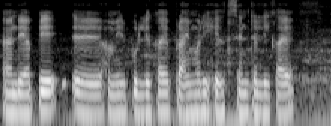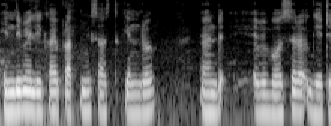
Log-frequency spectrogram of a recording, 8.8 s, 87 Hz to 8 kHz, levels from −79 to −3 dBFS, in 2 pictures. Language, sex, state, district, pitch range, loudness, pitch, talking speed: Hindi, male, Uttar Pradesh, Hamirpur, 135-145 Hz, -19 LUFS, 140 Hz, 165 wpm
